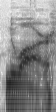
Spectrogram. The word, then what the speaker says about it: Noir: I was about to buy the Piappali Noor. Is that how you say it? Noor? It looks like... – Sounds like you're speaking a different language. Piappali Noir.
